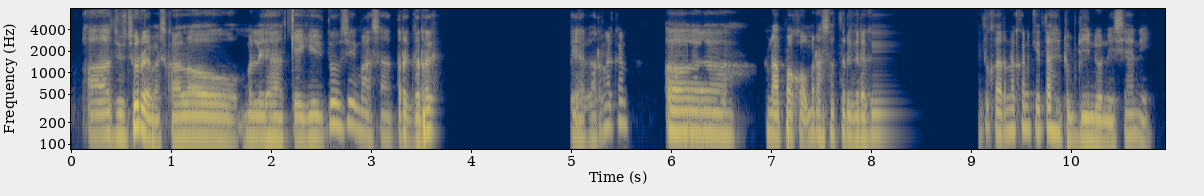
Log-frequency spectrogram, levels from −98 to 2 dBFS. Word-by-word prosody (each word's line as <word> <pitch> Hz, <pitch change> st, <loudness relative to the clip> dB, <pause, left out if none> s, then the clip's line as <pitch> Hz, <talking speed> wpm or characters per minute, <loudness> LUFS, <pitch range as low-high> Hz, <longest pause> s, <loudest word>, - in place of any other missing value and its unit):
Eee, 130 Hz, 0 st, +1 dB
jujur 135 Hz, +7 st, +6 dB
ya 155 Hz, -, +8 dB
Mas, 110 Hz, -1 st, -1 dB
kalau 120 Hz, -1 st, +2 dB
melihat 125 Hz, -1 st, 0 dB
kayak 120 Hz, 0 st, 0 dB
gitu 190 Hz, +2 st, +2 dB
sih, 190 Hz, 0 st, -1 dB
merasa 130 Hz, -3 st, -5 dB
tergerak 135 Hz, +3 st, +2 dB, 1.3 s
ya, 115 Hz, -, -3 dB
karena 125 Hz, +9 st, -7 dB
kan, 200 Hz, -, -6 dB, 0.4 s
eee, 145 Hz, -2 st, +3 dB, 0.4 s
kenapa 130 Hz, -1 st, +1 dB
kok -, -, -2 dB
merasa 140 Hz, -1 st, -2 dB
tergerak? 125 Hz, -2 st, -1 dB, 1.1 s
Itu, -, -, -11 dB
karena 145 Hz, +2 st, -1 dB
kan 170 Hz, +2 st, -4 dB
kita 165 Hz, 0 st, -1 dB
hidup 125 Hz, -5 st, -4 dB
di 120 Hz, -1 st, +2 dB
Indonesia 110 Hz, +2 st, -2 dB
nih, 110 Hz, -5 st, -8 dB
130 Hz, 150 wpm, -26 LUFS, 120-145 Hz, 1.3 s, ya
